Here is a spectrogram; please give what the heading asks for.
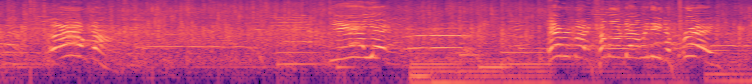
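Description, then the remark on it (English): A church audience applauds people getting saved in a steady, continuous wash of clapping, while voices call out in rising and falling shouts and sustained organ chords swell underneath in the second half. “The saints ought to be applauding right now about people getting saved.”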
